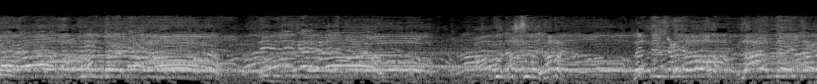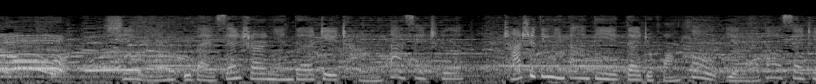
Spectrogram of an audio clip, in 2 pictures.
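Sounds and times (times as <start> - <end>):
crowd cheering and chanting in unison for the Blue team at a Byzantine chariot race: 0.0 - 16.3
speech: 10.5 - 16.3.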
